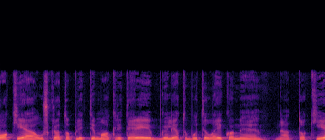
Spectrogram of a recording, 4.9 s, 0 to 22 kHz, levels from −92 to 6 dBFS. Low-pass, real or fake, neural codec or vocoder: 10.8 kHz; real; none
